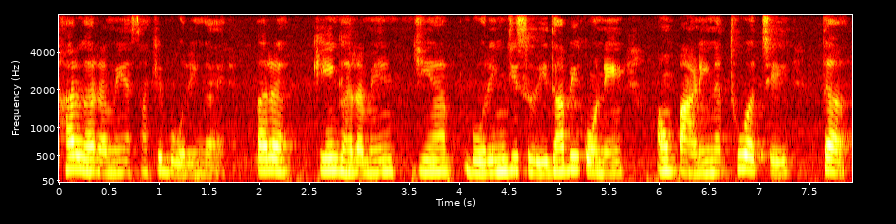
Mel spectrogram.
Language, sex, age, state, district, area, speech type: Sindhi, female, 30-45, Madhya Pradesh, Katni, urban, spontaneous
